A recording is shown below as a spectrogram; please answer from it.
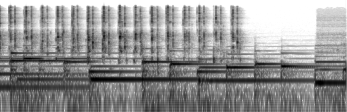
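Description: Fork whisking eggs and milk in a glass bowl: a fast, even run of light clicks, about six a second, that stops about three seconds in. Quiet background music with plucked, piano-like notes plays throughout.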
